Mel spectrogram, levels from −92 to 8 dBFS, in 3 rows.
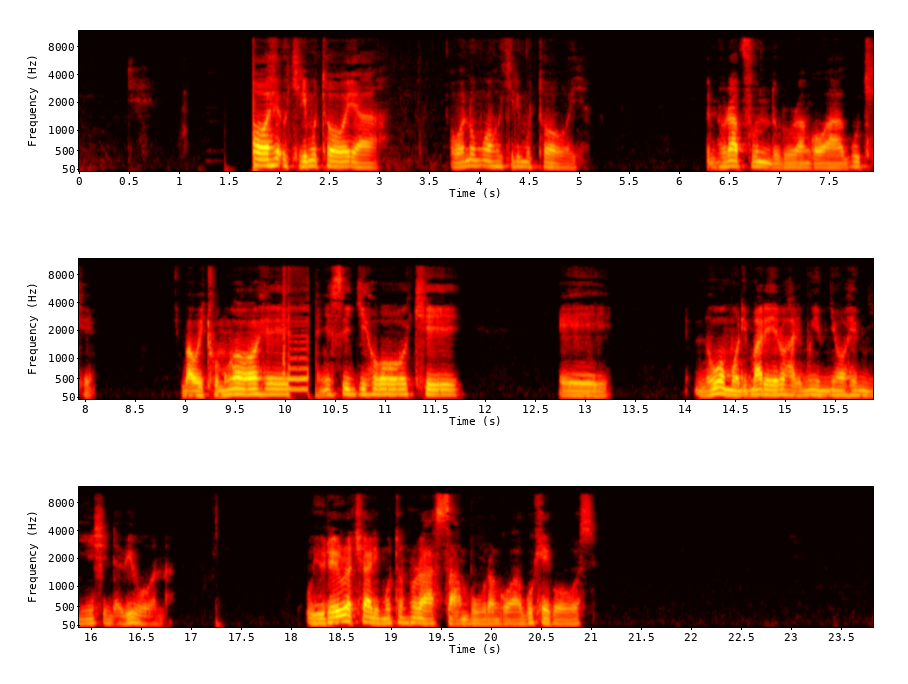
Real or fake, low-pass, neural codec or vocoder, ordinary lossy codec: fake; 9.9 kHz; vocoder, 22.05 kHz, 80 mel bands, WaveNeXt; MP3, 48 kbps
